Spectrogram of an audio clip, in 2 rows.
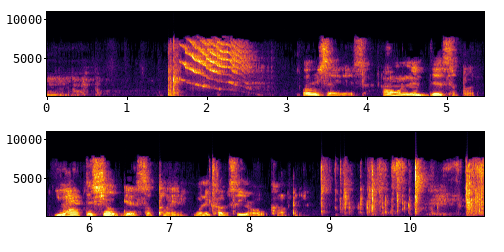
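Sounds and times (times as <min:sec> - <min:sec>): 
speech: 0:03.2 - 0:08.8
sheet of paper being torn up: 0:09.4 - 0:10.9.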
